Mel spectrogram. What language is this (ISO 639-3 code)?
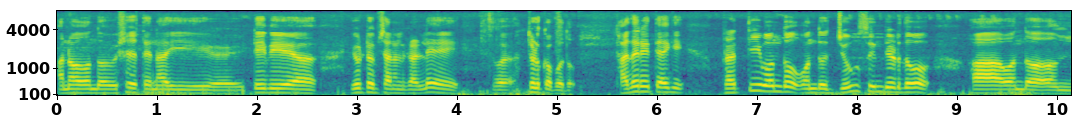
kan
